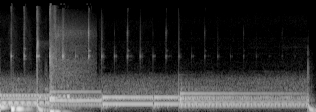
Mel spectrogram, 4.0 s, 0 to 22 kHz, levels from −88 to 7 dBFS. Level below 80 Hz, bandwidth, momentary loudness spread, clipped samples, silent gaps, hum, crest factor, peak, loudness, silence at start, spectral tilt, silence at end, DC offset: -26 dBFS; 18.5 kHz; 11 LU; under 0.1%; none; none; 18 dB; 0 dBFS; -20 LUFS; 0 s; -7.5 dB/octave; 0 s; under 0.1%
